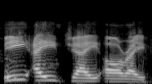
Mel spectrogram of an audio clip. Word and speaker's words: Vajra: Vajra, thank you very much. – Oh, no, Vajra. – Okay. Sorry. That's how it's pronounced.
